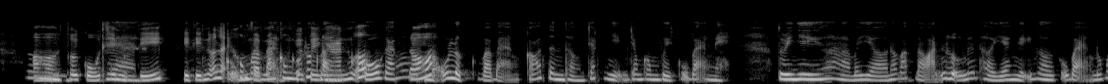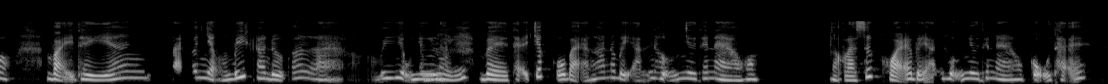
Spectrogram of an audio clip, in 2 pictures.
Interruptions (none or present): present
